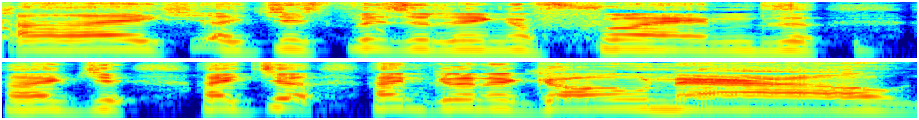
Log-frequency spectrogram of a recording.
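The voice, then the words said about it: Imitates another person's voice. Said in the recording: “That's such a good impersonation.”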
